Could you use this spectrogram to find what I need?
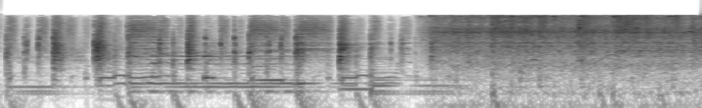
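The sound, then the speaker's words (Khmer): A truck delivering stones along a road to a house runs its engine with shifting whines and mechanical clanks, then a dense, steady rushing roar takes over as the load is dumped. “ថ្ងៃនេះមានឡានដឹកថ្មមកចាក់ពេញផ្លូវមកផ្ទះ”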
